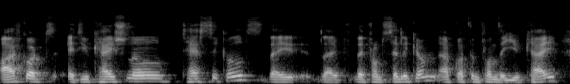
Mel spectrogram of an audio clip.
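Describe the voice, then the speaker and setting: A man with a German accent, medium pitch, lively intonation and a moderate pace. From Namibia. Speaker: cancer survivor and awareness speaker. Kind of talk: casual interview.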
